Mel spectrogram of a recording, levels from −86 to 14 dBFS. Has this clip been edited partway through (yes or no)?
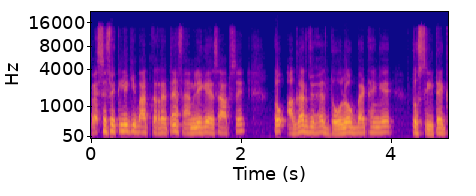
no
